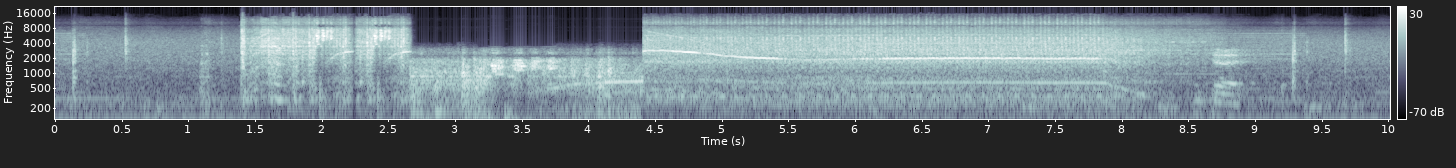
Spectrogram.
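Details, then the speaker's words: 2013 Toyota Corolla back after a paid repair: the starter whirrs and the engine catches, then a shrill squeal slides down and holds for about three seconds on start-up. The mechanic suspects the belt, unconfirmed. "all right there's our belt I I speculate that it's a belt I did hear the noise"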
